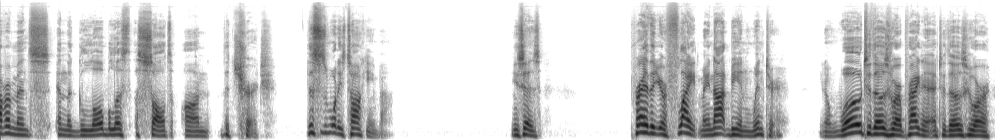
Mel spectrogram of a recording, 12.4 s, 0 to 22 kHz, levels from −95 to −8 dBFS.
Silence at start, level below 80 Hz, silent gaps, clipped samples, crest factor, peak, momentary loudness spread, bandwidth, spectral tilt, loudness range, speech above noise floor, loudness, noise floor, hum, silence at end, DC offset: 0 s; -76 dBFS; none; under 0.1%; 18 dB; -10 dBFS; 15 LU; 19.5 kHz; -5 dB/octave; 8 LU; over 65 dB; -25 LUFS; under -90 dBFS; none; 0.1 s; under 0.1%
